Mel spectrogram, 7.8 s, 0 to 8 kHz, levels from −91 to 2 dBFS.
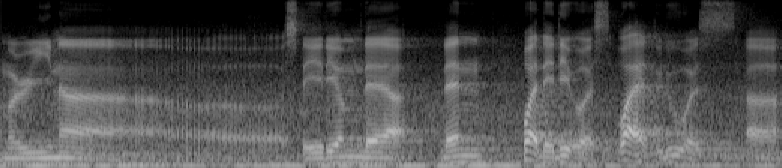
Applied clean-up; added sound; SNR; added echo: none; none; none; none.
